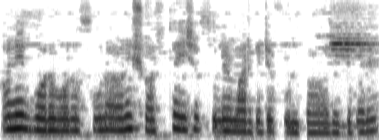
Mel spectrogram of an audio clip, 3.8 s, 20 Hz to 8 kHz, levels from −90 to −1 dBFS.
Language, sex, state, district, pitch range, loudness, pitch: Bengali, female, West Bengal, Kolkata, 220-255 Hz, -19 LUFS, 240 Hz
